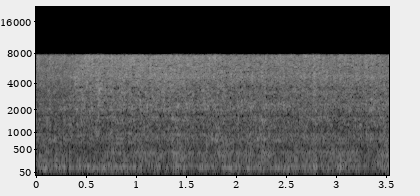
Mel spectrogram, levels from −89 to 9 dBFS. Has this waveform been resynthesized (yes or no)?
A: yes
